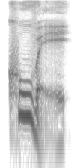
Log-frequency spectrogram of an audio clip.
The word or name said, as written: 枯萎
